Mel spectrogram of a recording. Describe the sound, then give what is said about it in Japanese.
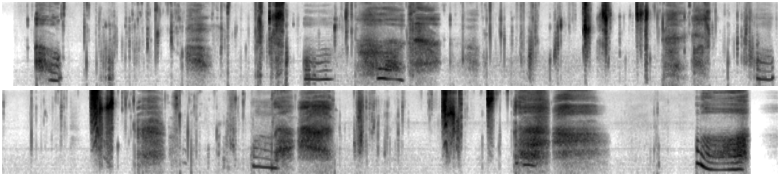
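Wet mouth sounds of someone licking a ring finger up close: many irregular bursts of smacking and slurping separated by short quiet gaps, with occasional soft voiced breaths between them. “次は、薬指を舐めてみましょう。”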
